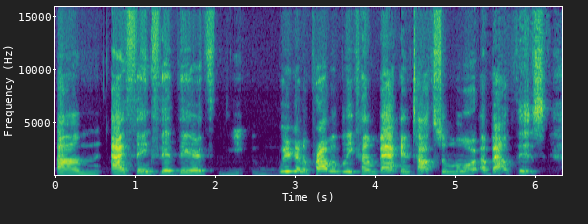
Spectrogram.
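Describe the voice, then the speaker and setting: A woman with an unremarkable speaking voice talks at a fairly slow pace with fairly even intonation. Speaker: podcast co-host, author. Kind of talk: casual panel chat.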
